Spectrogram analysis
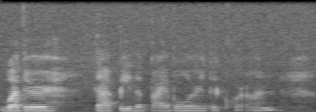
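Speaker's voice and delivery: hushed, quiet half-whispered aside. Admitting a plan they fear people will judge, half-whispering. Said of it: "I'm whispering it".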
